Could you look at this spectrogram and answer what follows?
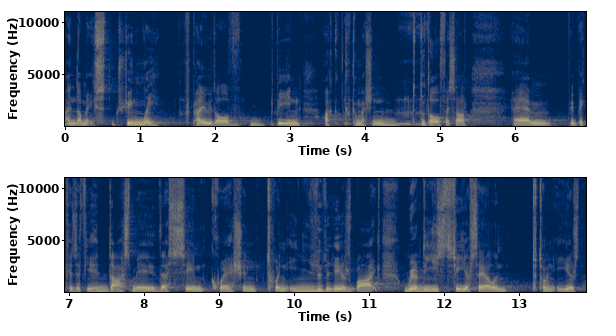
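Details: Adult male commissioned officer who stammers; stammering.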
